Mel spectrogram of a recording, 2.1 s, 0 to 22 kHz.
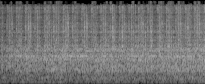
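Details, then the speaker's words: Repaired Hornby G100 live steam Stephenson's Rocket model on its first run under its own steam, new fuel tank fitted, safety valve not leaking, at a nice speed: fast, even hissing chuff with a steady beat and no faltering, running sweetly. "under its own power the new fuel tank is a great success safety valve isn't leaking and it seems to be going at quite a nice speed"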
